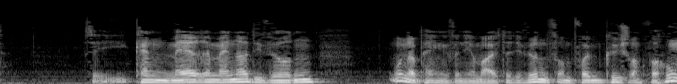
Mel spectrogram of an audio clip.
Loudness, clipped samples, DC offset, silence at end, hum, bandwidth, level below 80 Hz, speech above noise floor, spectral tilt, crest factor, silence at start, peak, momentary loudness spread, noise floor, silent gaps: -16 LUFS; under 0.1%; under 0.1%; 0 s; none; 7.8 kHz; -32 dBFS; 31 dB; -9 dB/octave; 14 dB; 0.9 s; 0 dBFS; 12 LU; -45 dBFS; none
